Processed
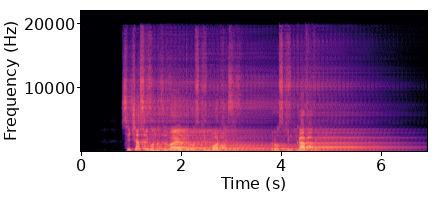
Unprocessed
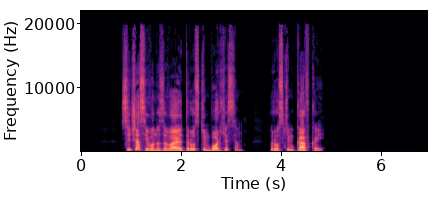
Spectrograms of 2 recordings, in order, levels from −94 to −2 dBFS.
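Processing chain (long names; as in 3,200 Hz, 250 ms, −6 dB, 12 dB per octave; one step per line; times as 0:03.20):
echo that builds up and dies away 83 ms, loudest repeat 5, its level −16 dB
reverb whose tail is shaped and stops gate 190 ms rising, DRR 4.5 dB
level +1.5 dB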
